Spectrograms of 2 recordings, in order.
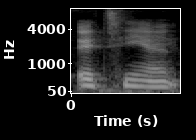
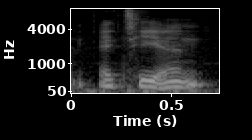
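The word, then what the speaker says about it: Étienne: I love how she breaks up his name in three syllables. Like she says on page 253, my feet trip in three syllables. Etienne, Etienne, Etienne.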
